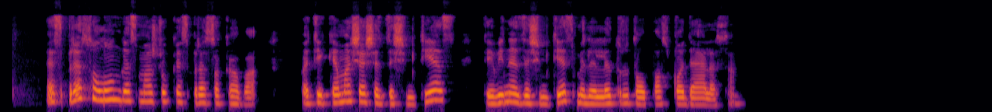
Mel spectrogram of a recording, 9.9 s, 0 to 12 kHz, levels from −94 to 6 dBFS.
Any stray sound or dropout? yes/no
no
